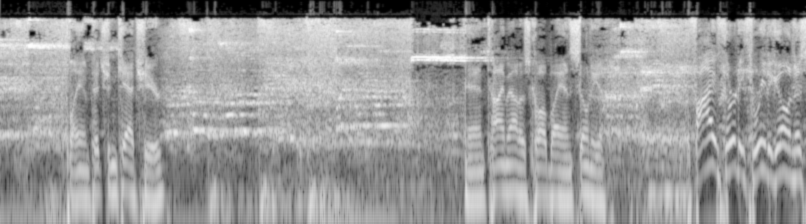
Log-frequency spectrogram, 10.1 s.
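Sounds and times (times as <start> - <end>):
crowd noise at a high school basketball game: 0.0 - 10.0
speech: 0.9 - 2.3, 5.8 - 8.2, 8.9 - 10.0
basketball dribbled on the court at a high school game: 2.4 - 4.5.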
